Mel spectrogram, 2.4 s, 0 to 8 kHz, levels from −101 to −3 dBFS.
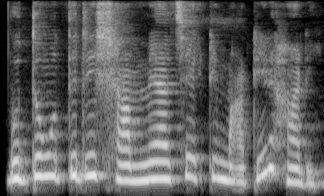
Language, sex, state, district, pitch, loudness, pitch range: Bengali, female, West Bengal, Jhargram, 265 Hz, -21 LUFS, 240-310 Hz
